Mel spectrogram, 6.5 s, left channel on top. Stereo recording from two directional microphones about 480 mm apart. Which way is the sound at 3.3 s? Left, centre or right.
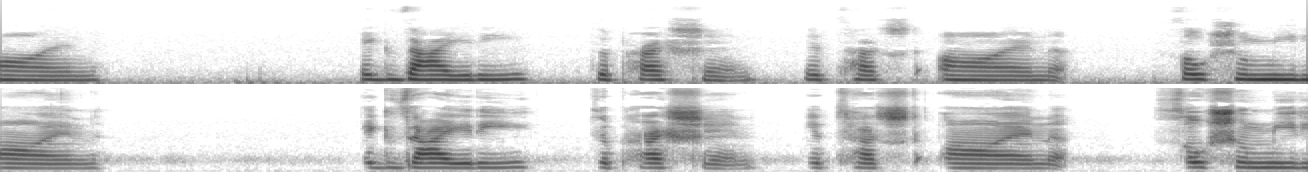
Centre.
